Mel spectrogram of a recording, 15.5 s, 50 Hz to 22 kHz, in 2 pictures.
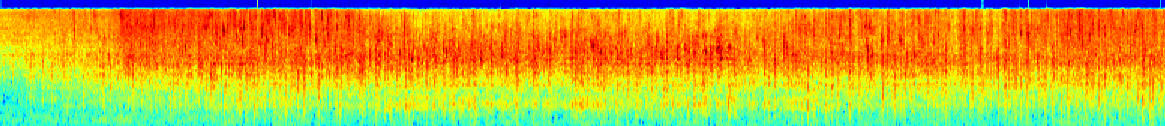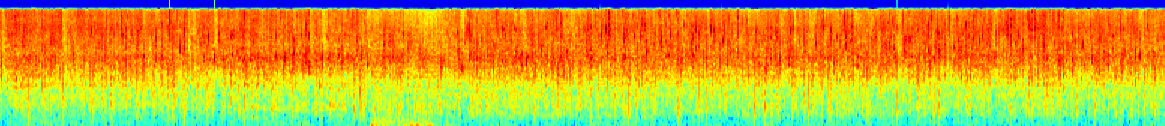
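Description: Dorito-crusted catfish fillet frying in a pan of grease at 350°F, sizzling hard and steadily once it settles in within the first second after going in. A brief low thump about ten seconds in.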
